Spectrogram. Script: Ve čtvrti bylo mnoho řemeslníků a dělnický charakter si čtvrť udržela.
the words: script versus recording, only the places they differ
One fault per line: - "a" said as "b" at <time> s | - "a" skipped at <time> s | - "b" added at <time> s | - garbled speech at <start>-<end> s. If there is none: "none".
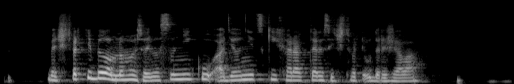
none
